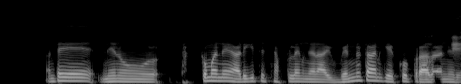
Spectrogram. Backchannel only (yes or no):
no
